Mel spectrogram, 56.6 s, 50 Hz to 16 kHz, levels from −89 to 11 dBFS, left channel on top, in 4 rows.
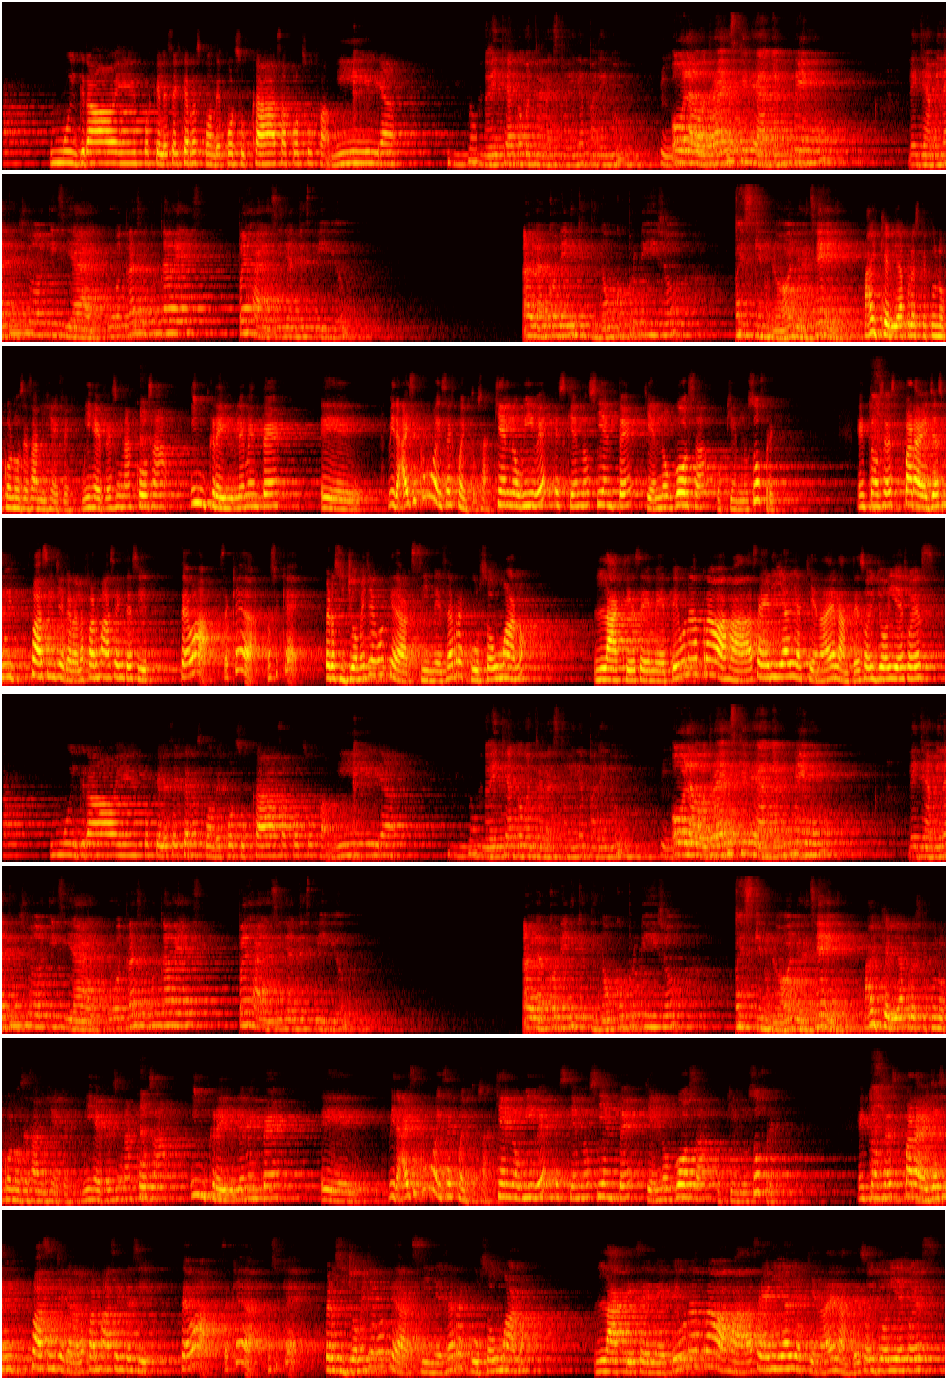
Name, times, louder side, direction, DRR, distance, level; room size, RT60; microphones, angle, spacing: voice 1, 0.7-5.9 7.0-7.1 9.9-10.1 22.7-22.8 27.1-30.8 31.1-32.5 33.1-33.7 34.1-38.9 39.2-39.9 41.2-44.8 45.2-45.6 46.0-46.3 46.7-46.9 47.3-50.3 51.4-56.3, left 5 dB, 60° left, 7 dB, 0.4 m, -24 dB
voice 2, 6.7-9.3 10.0-12.4 13.6-17.0 17.7-19.3 22.0-24.6 25.1-26.8 30.4-30.5 41.3-41.5 41.9-42.4, equal, 5° left, -5 dB, 1.0 m, -31 dB
14.0 x 6.6 x 5.0 m, 2.8 s
head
